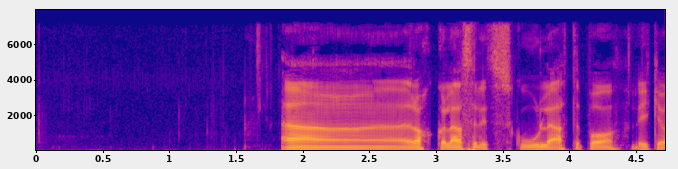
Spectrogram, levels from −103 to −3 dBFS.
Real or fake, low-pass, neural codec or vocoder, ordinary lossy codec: real; 7.2 kHz; none; MP3, 64 kbps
